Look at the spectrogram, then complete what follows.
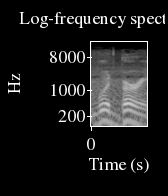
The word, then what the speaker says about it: Woodbury: For one, you're gonna hear a lot of people call it Woodbury. I don't know, it's not spelled like blueberry or raspberry, it's Woodbury, B-U-R-Y.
